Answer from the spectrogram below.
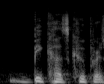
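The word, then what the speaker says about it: Cowper: talk about Cooper, William Cooper. I know, C-O-W-P-E-R. Cooper is how we pronounce that, regardless of what your audiobook version of Sense and Sensibility will tell you.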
